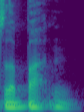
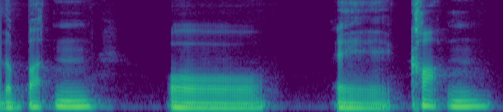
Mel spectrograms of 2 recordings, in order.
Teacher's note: como que es una interrupción de aire en la garganta, que se llama la stop T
